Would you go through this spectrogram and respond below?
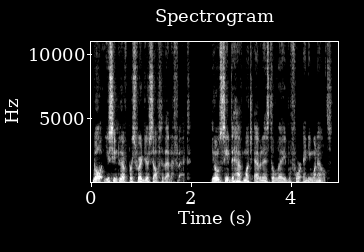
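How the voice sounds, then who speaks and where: A man voicing a calm country gentleman of nearly fifty who speaks in a cool, measured way. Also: lowish voice, slightly rough.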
